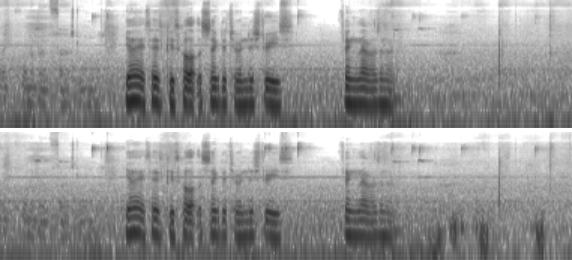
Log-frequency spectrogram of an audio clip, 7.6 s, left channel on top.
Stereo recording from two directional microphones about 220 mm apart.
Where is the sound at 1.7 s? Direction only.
35° left (ahead or behind).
